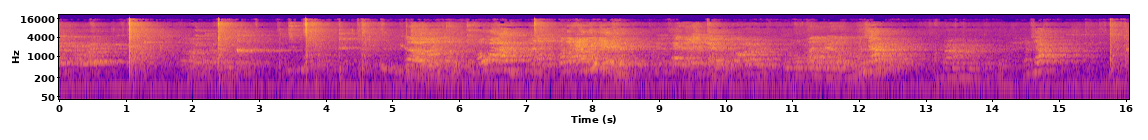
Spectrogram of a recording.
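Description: Shuttlecocks are struck with sharp pops of badminton rackets.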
